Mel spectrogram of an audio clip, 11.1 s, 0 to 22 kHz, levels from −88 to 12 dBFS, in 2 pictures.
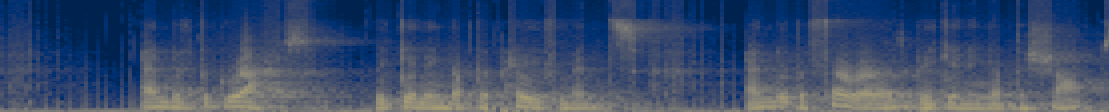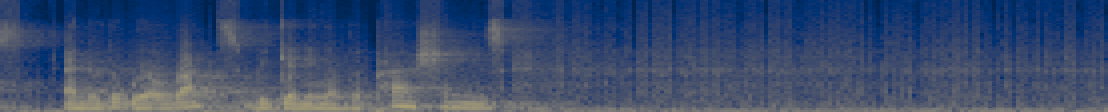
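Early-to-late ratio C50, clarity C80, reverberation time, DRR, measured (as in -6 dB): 11.0 dB, 12.0 dB, 1.3 s, 9.0 dB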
